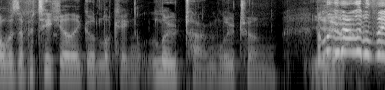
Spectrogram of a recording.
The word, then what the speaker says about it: lutung: How would you say that? L-U-T-U-N-G. – L-U-T. – Yeah, lutung.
